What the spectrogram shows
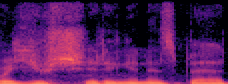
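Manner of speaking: soft, hushed half-whisper. Speaker imagines hugging Wilton and asking him something, half-whispering. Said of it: "give him a hug and whisper".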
